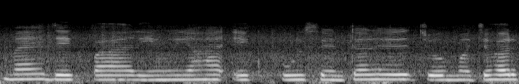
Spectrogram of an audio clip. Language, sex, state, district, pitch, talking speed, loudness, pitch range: Hindi, female, Bihar, Kaimur, 215 Hz, 140 wpm, -16 LUFS, 210-225 Hz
